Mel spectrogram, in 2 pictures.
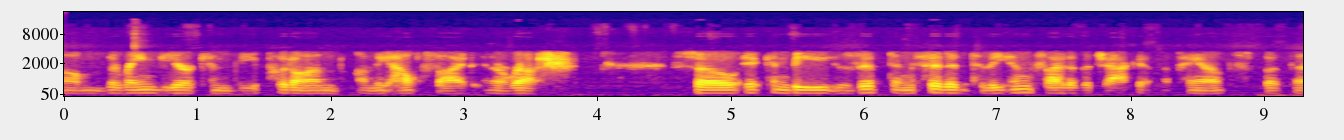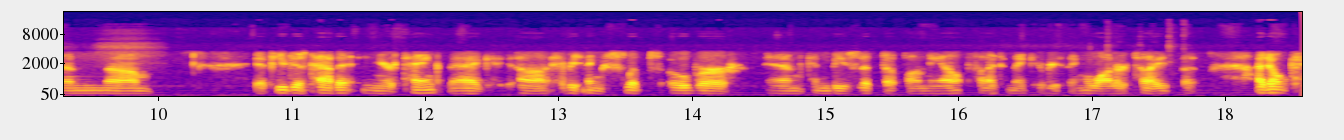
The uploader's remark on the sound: Calls in from a corn field in Nebraska while on tour.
